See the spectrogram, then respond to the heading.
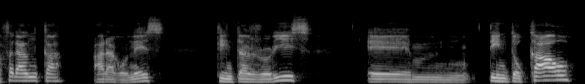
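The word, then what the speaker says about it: Cão: Sí, yo pronunciaba, yo siempre lo pronuncié Cao, pero no sé por qué a veces me entraba la duda y decía también puede ser Sao, pero bueno, es tinto Cao.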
